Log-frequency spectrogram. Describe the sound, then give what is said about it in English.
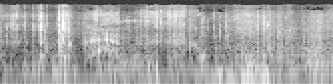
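Crisp crunching of crackers being chewed, a series of sharp bites and grinding crackles at a steady chewing rhythm, with no talking. “Okay, no, stop crunching the.”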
